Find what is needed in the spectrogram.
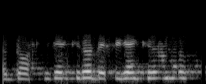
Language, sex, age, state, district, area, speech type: Odia, female, 45-60, Odisha, Khordha, rural, conversation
